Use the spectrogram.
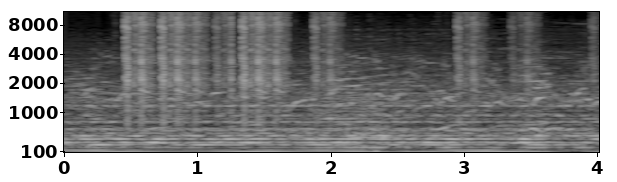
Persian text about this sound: محو صحنه شده بودم که صدای شاتای دوربین مالکوم منو به خودم آورد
